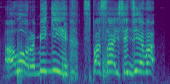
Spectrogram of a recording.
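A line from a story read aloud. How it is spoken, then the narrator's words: Servant screaming. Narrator (Russian): Служанка закричала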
